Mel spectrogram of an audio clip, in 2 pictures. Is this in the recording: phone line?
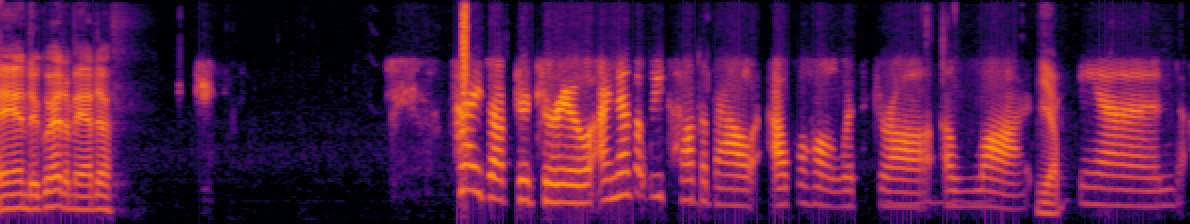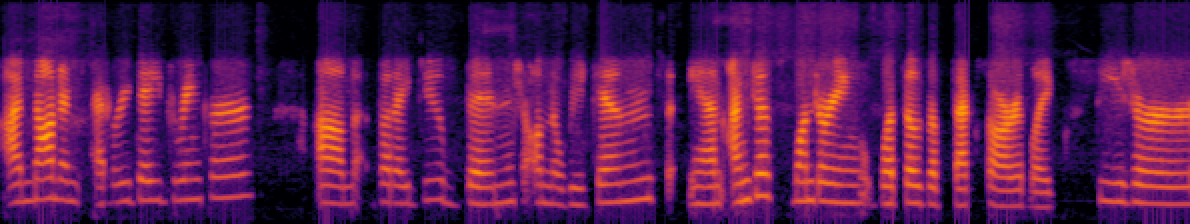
yes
